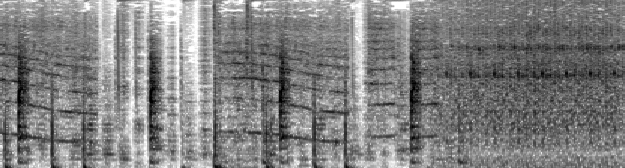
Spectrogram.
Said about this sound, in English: Right, we've been loaded onto a bus now. Given headsets, we've had our cameras taken off us, and we're off for the factory tour.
